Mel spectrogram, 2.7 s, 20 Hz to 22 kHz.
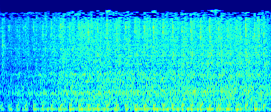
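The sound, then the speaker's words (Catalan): A Harley-Davidson motorcycle engine runs during a weekend ride in Lebanon, its deep, rapid, even thumping holding steady throughout with a rough mechanical clatter on top and no voices. “Excombatents, amics i des de fa 20 anys socis del club de Harley Davidson al Líban.”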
